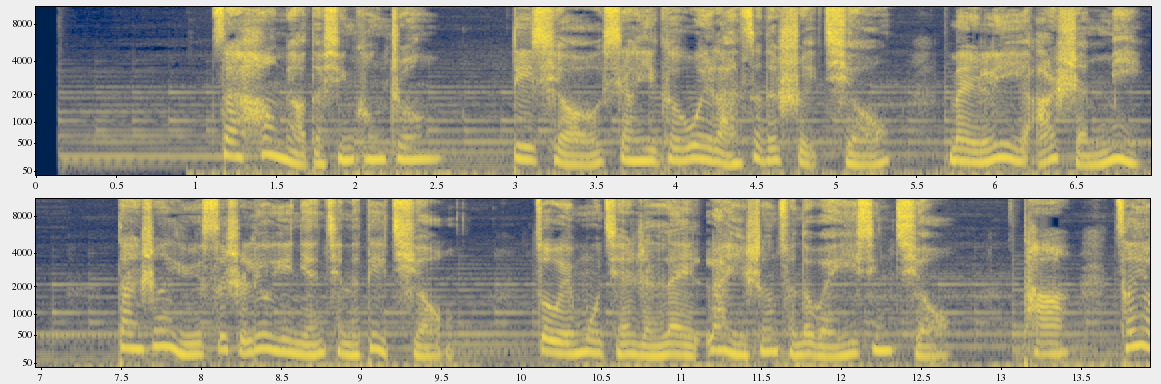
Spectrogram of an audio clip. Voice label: 女, 专题 地质博物馆

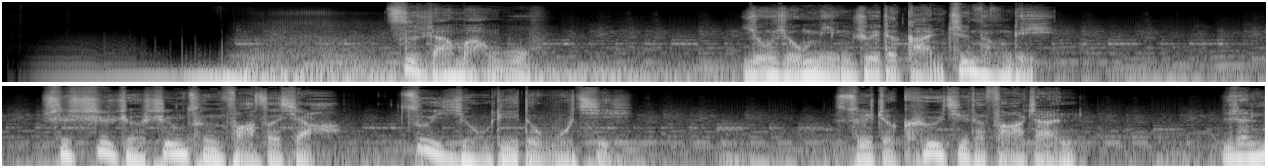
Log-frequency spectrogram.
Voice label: 男 高端广告; 物联广告

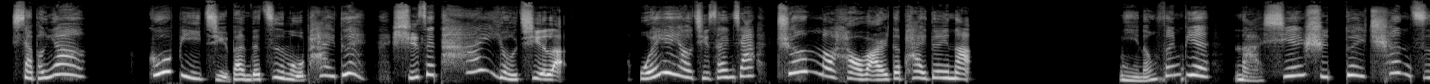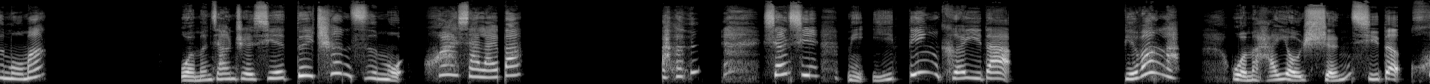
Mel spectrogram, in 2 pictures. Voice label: 女 儿童美术课; 咕比AI课

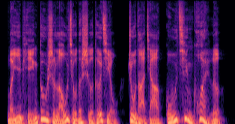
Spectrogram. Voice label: 男 电视广告国庆篇; 《舍得酒》

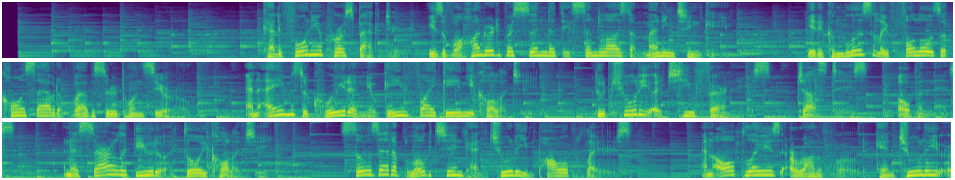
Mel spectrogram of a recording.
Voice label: 男 英语 专题片

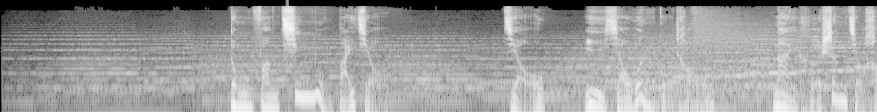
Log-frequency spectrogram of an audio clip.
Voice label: 广告 酒, 男

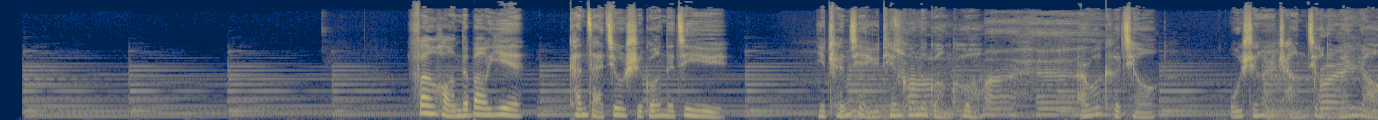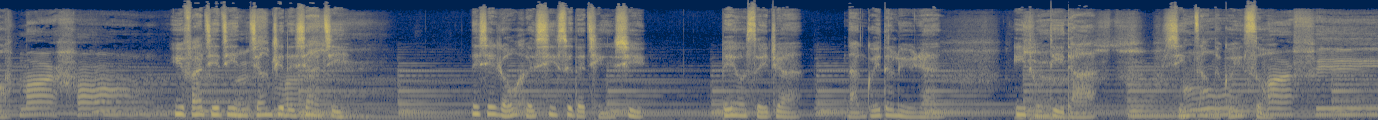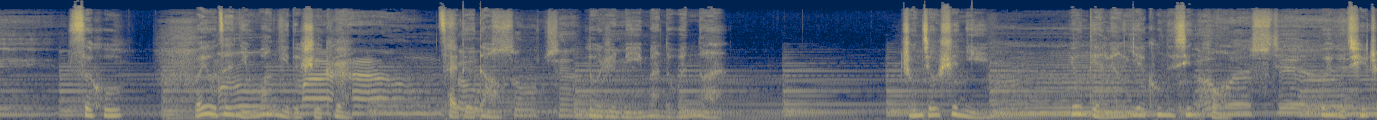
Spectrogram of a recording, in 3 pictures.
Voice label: 深情告白 走心旁白, 女

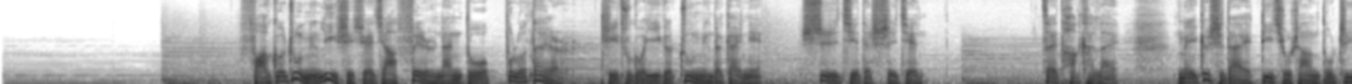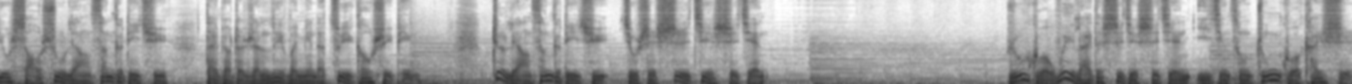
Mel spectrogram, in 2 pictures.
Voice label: 男, 宣传片 银行; 中信银行

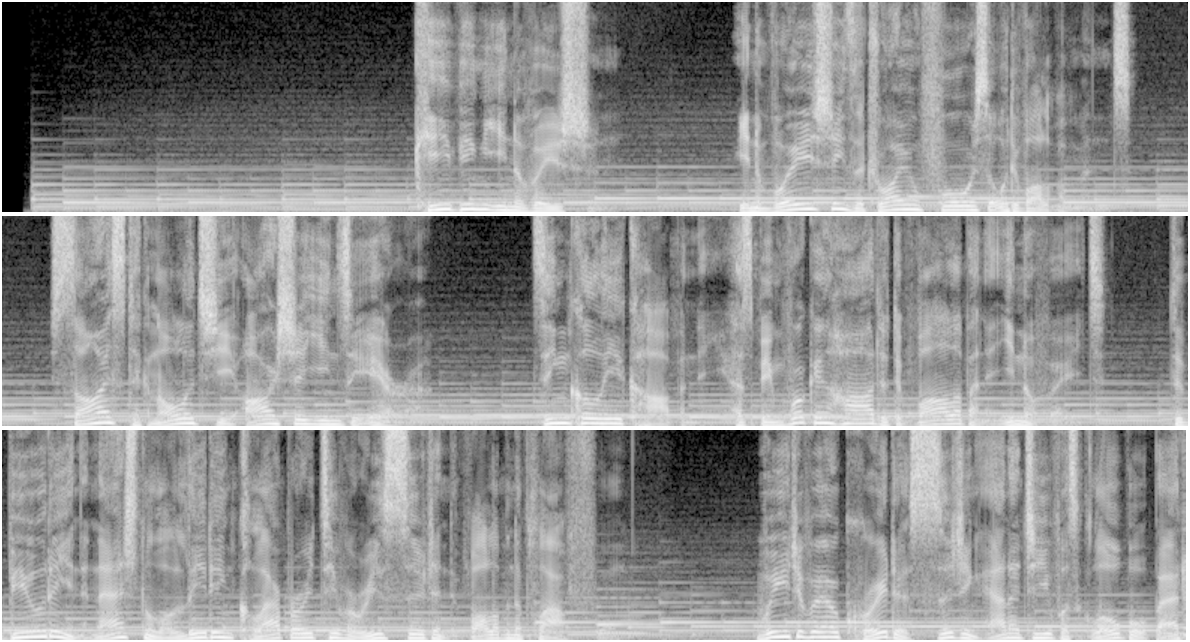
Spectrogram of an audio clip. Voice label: W男, 英语企业宣传片, 大气力量; 金科力

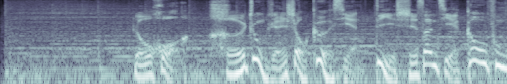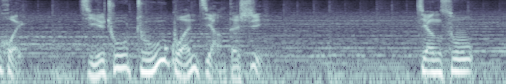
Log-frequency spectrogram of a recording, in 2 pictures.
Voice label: 男 晚会颁奖

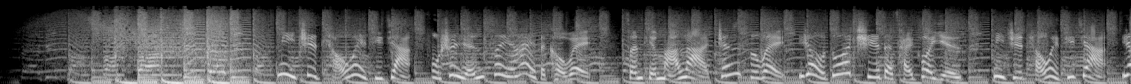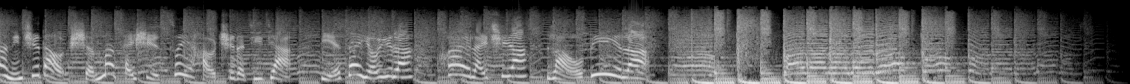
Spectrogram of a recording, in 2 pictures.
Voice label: 女, 促销 激情有力; 美味鸡架

